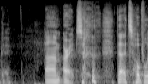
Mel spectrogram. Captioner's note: chuckles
